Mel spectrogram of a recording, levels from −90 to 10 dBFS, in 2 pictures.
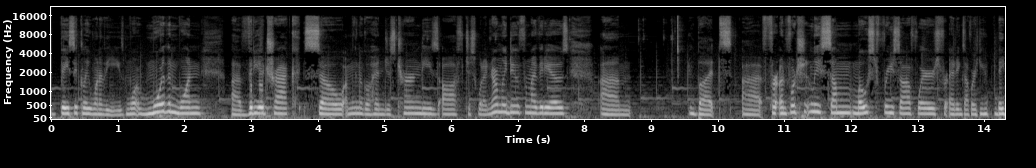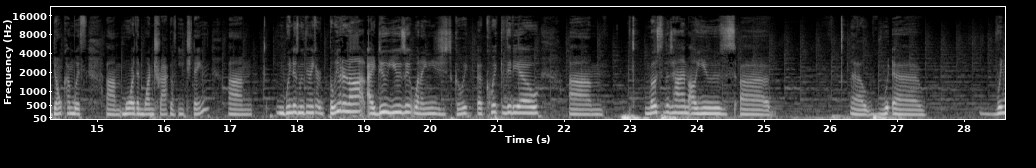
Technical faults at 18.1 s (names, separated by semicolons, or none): Wi-Fi interference; time-stretched section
